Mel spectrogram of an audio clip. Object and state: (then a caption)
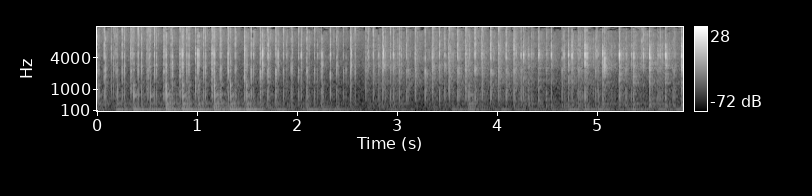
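Cardboard eyeshadow palette. Long nails of both hands tap rapidly on the closed lid of a small, flat, hollow cardboard eyeshadow palette with a dark paperboard cover, making a fast, uneven stream of dry, bright clicks over a faint low hum. At the end the palette is opened and one fingertip rests on it.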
